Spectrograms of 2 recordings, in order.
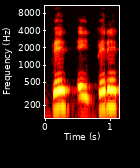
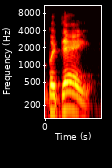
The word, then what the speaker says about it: bidet: A Bidit is a water that cleans your back. Oh, my bad. I said I've been wrong pronunciation. Bidet. Bidet. That's what I'm like. Bidit. It's a bidet.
